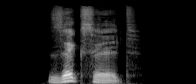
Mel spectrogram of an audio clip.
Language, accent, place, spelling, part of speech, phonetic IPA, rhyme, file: German, Germany, Berlin, sächselt, verb, [ˈzɛksl̩t], -ɛksl̩t, De-sächselt.ogg
- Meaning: inflection of sächseln: 1. second-person plural present 2. third-person singular present 3. plural imperative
